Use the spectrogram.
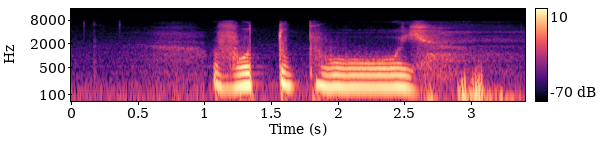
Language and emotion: Russian, angry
